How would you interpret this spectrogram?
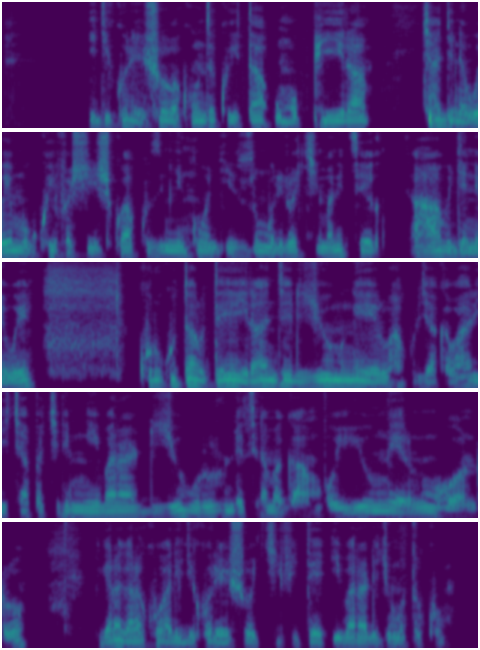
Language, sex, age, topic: Kinyarwanda, male, 18-24, government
